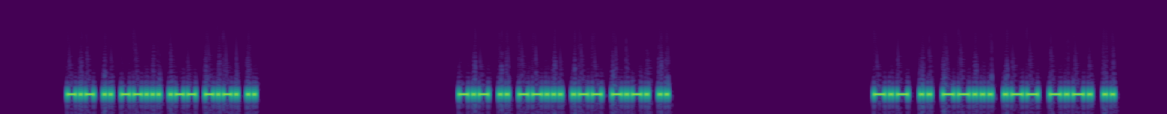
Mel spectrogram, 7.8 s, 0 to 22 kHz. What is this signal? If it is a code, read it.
Morse code, heard as a keyed tone, about 52 wpm, 700 Hz. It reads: KI7WCI KI7WCI KI7WCI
